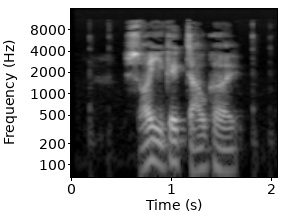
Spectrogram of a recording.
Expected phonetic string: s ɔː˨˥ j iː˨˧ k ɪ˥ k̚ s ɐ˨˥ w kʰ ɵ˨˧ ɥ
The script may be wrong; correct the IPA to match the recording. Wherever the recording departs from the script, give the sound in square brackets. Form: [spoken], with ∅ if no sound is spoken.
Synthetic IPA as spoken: s ɔː˨˥ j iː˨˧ k ɪ˥ k̚ [t͡s] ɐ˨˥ w kʰ ɵ˨˧ ɥ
